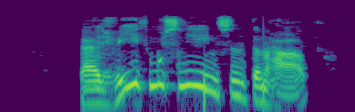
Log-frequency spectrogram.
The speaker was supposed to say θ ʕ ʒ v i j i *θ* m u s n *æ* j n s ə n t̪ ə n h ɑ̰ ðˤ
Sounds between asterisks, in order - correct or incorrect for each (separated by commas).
correct, incorrect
